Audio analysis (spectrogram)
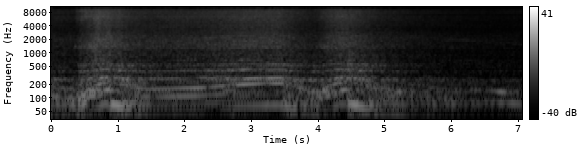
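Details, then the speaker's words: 1987 Buick Grand National turbo, 32K miles, running after 12-13 years abandoned, warm, 40°F day: two clean throttle blips rising and falling smoothly with a deep even exhaust note, no misses or knocks, no smoke, only condensation; revs healthily. "Not seeing any smoke. That's condensation. Engine sounds good."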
